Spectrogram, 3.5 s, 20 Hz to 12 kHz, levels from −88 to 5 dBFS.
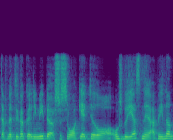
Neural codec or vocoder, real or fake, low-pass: codec, 16 kHz, 0.5 kbps, X-Codec, HuBERT features, trained on LibriSpeech; fake; 7.2 kHz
